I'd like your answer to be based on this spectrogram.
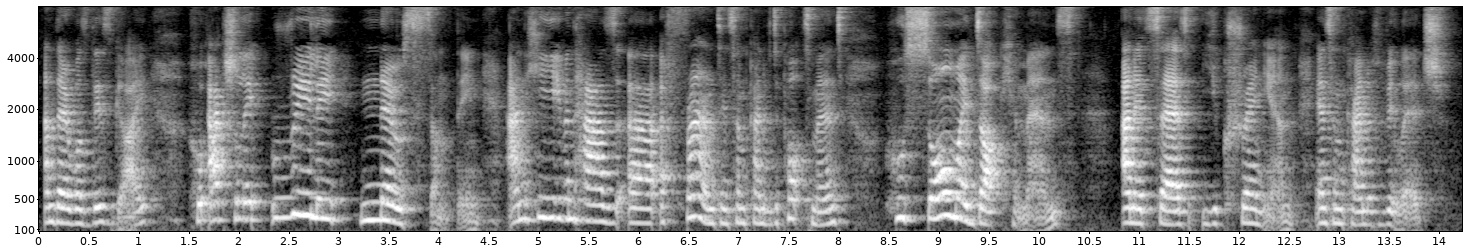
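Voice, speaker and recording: A woman's voice: mid-range voice, animated, measured pace, fairly bright tone, roomy sound. Exasperated Russian woman vlogging. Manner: exasperated, candid, sarcastic, swears freely. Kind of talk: casual chat to camera. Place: small room indoors.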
